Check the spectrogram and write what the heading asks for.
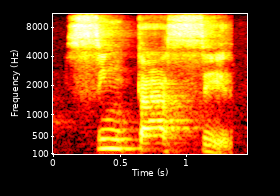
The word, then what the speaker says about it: sintaxe: E a última categoria de estudo da gramática é a sintaxe. Pronúncia, pessoal, é exatamente assim mesmo, como se tivesse dois S's. A pronúncia aqui é som de dois S's.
